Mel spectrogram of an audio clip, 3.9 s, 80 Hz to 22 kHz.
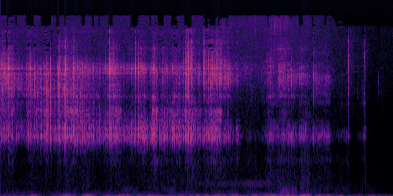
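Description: Long nails on one hand scratch and tap the top of the hollow metal box of a 3Dio microphone, making a dense, continuous scraping rustle. Quick ticks are mixed in under a steady low hum, with a bright band running through the scratching.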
